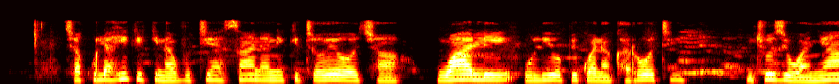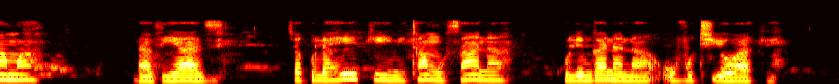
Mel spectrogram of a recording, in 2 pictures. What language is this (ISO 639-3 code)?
swa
